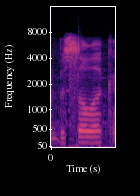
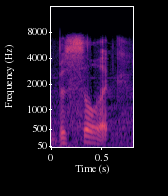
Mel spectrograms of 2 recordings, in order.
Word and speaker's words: basilic: into the basilic and it's just like if you like to cook you know the word basil the herb basil and it's spelled the same way just with an Icee at the end and this goes down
